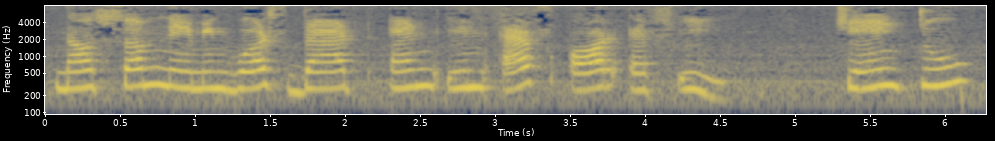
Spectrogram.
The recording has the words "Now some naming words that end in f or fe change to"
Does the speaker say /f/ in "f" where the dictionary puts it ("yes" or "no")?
yes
